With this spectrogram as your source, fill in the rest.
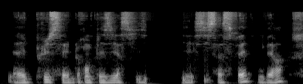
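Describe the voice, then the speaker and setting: A man's very deep, low voice, somewhat breathy, at a moderate pace, dry and close with no echo over a quiet background. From France (Le Mans). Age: 30s. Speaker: trail runner. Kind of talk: podcast interview. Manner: hesitant, many fillers.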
